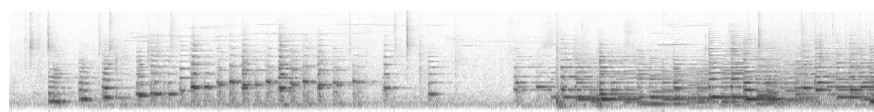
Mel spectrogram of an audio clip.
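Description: Piano played by hand: separate notes and short phrases for the first five seconds or so, a brief pause, then fuller, busier playing with chords from about six and a half seconds in.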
